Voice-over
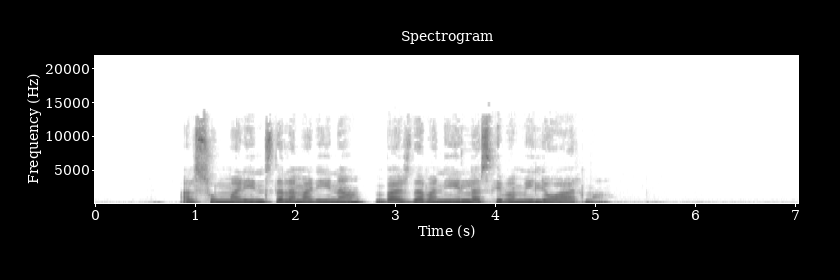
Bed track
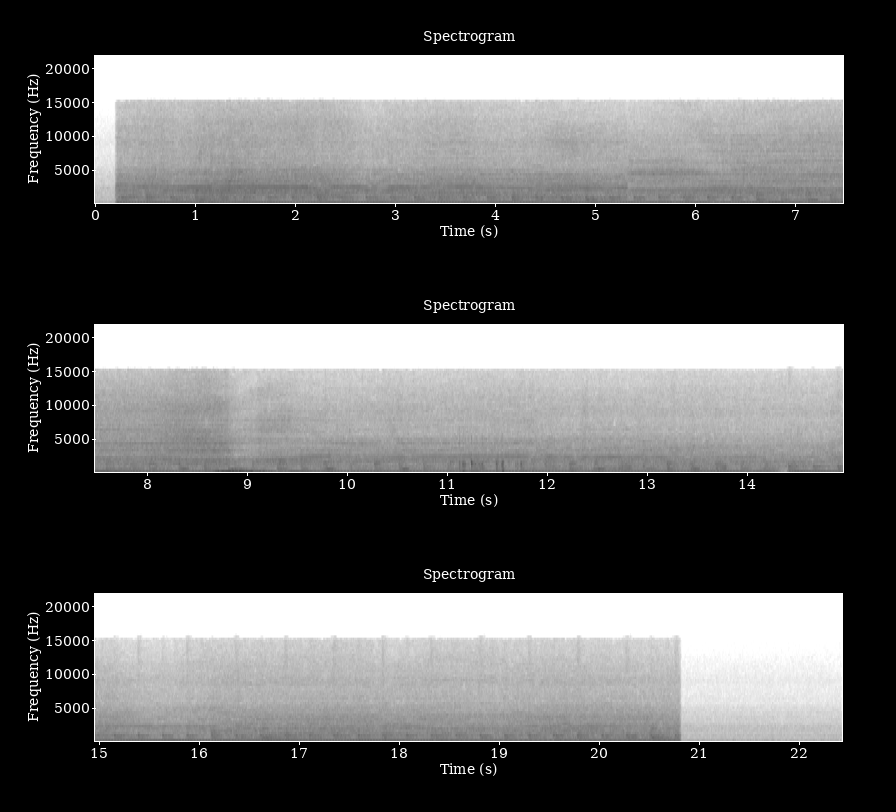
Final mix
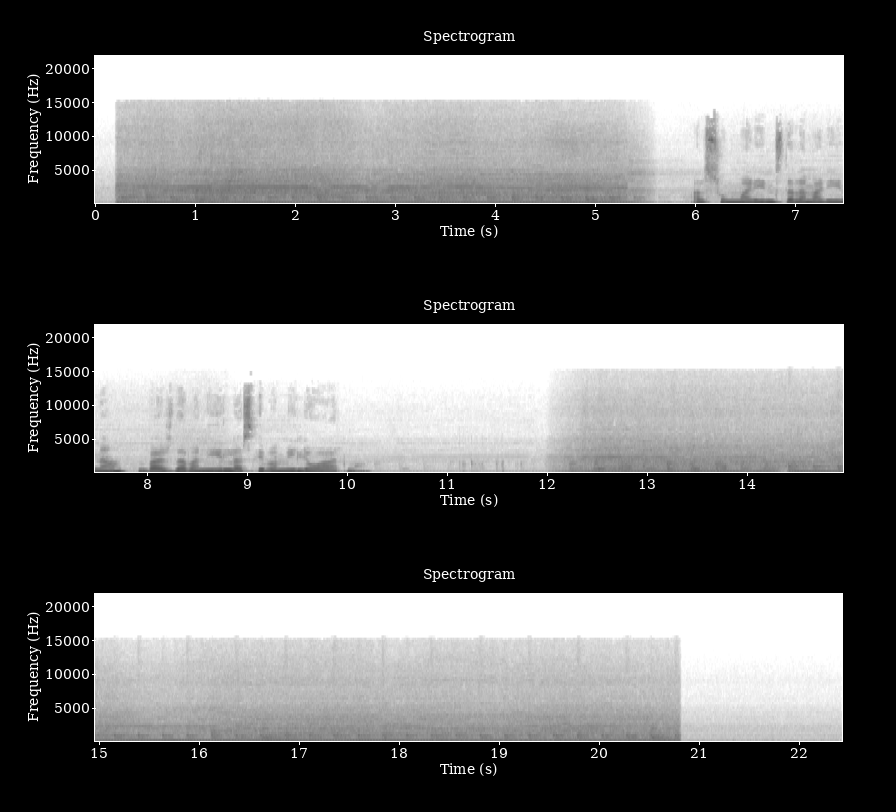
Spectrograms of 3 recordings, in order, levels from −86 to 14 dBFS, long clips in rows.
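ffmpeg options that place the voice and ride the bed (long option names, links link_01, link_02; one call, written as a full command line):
ffmpeg -i stem1.wav -i stem2.wav -filter_complex "[0:a]adelay=5100,volume=0.5dB[link_01];[1:a]volume=19.5dB,afade=type=out:start_time=5.21:duration=0.42:silence=0.0749894,afade=type=in:start_time=11.99:duration=0.56:silence=0.0794328[link_02];[link_01][link_02]amix=inputs=2:normalize=0" out.wav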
